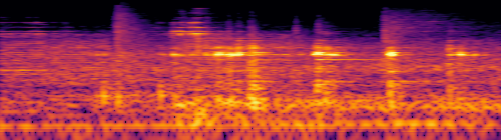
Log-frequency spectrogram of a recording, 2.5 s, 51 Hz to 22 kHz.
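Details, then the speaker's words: 2015 Bad Boy Elite ZT 54-inch mower deck removed, spindle pulley turned by hand gives light scratchy chirps every few tenths of a second; noisy spindle bearing, replaced along with blades. "okay we got the deck off and we're gonna check pulleys all right we found something noisy so that one's loud okay let's check the other one"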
